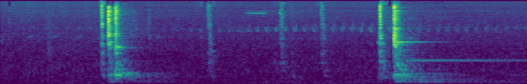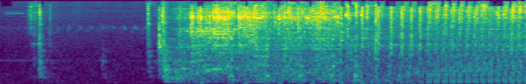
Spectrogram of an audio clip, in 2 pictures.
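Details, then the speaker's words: Mower after manually setting RPM with idle adjust tapped all the way out: a few pull attempts, then catches into a strong, even run at higher speed; slows noticeably when blades engage but sounds better. "So, um, it's now going pretty good right now, but as you engage the blades, it seems like it slows down quite a bit, but it definitely sounds better."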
